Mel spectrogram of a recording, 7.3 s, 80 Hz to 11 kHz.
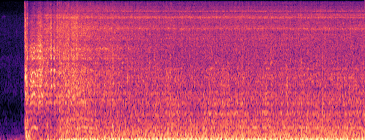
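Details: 1950 Chevrolet Styleline parked 7-9 years, running on a separate fuel tank, carb base O-ring looking bad, radiator water unknown: after a brief crank it catches and settles into a steady, even idle, deep exhaust note, no knocks; normal running.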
